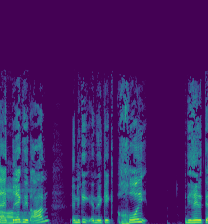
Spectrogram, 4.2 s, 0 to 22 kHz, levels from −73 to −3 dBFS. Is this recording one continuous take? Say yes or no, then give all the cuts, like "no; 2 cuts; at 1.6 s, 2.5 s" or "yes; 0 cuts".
no; 1 cut; at 1.6 s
